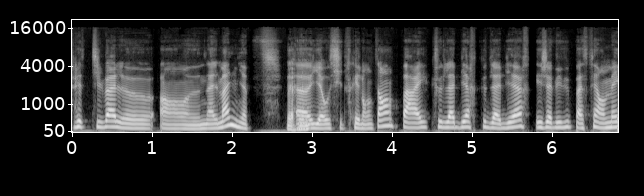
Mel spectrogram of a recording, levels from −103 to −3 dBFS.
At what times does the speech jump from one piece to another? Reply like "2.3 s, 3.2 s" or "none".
none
